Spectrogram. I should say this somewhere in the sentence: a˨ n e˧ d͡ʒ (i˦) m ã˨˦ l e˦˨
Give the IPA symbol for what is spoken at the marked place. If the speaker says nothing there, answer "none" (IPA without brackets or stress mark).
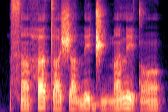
i˨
